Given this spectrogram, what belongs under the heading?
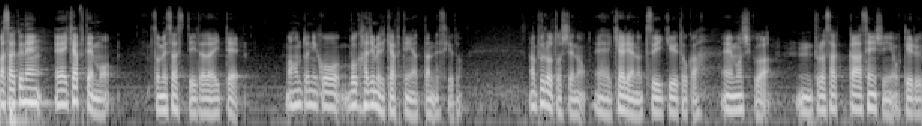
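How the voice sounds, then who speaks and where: An ordinary speaking voice, a man at a fairly low pitch with lively intonation and a fairly quick pace, on a very clean recording with a silent background. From western Tokyo, Japan. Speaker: amateur footballer and podcast co-host. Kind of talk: casual podcast chat.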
